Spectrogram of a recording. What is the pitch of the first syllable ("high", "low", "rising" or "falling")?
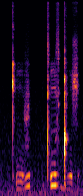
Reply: low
